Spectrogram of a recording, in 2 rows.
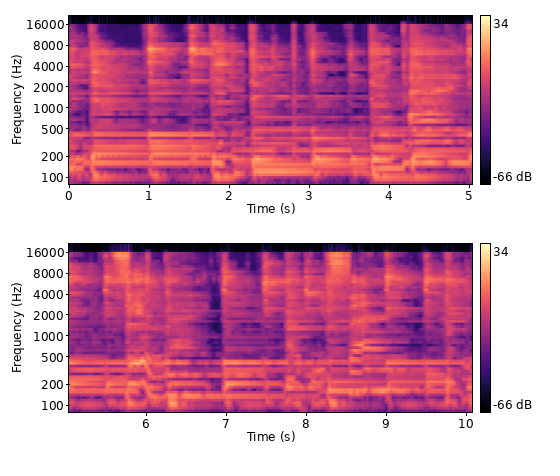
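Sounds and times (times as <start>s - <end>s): acoustic guitar strumming: 0.0s - 10.0s
person singing: 4.0s - 10.0s.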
